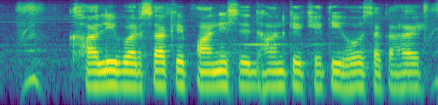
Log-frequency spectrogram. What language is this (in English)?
Magahi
